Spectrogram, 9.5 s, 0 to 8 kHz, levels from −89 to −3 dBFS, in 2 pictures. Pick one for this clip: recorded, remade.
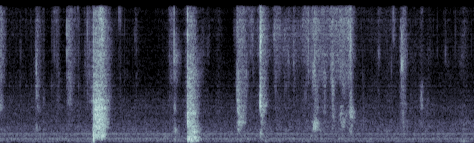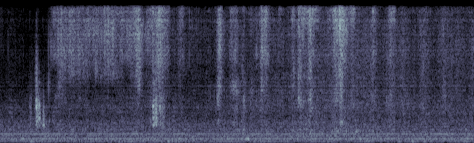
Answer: remade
